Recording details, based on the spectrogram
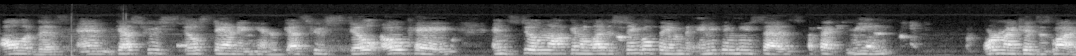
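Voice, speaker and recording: A woman with an ordinary speaking voice talks at a fairly slow pace and fairly high pitch. Her pitch varies in an ordinary way, and her loudness swings widely. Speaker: mother telling her family story. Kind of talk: interview.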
